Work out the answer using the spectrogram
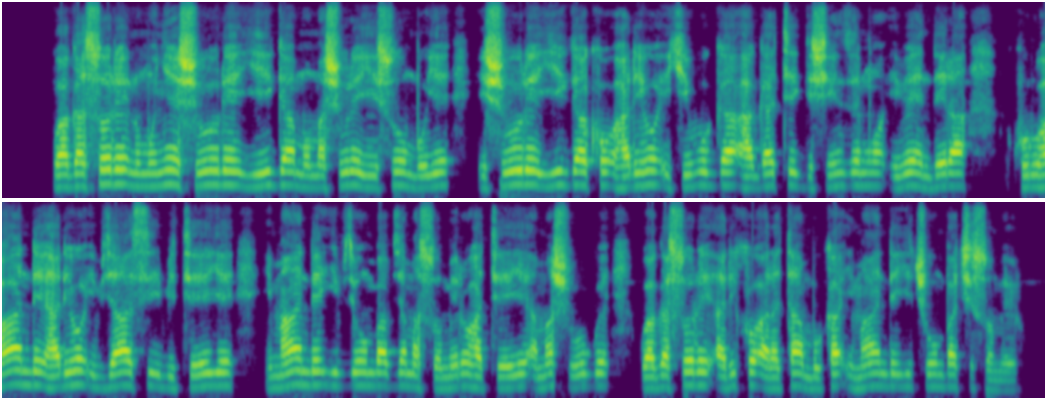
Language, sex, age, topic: Rundi, male, 25-35, education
